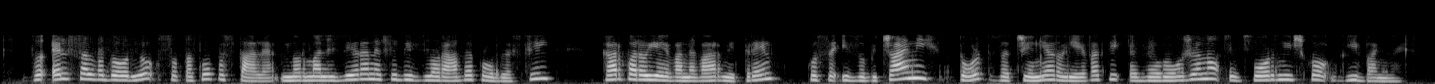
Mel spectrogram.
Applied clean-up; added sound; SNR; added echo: neural mask model DeepFilterNet 3.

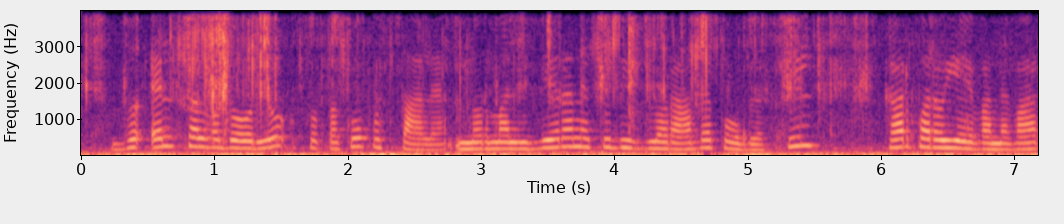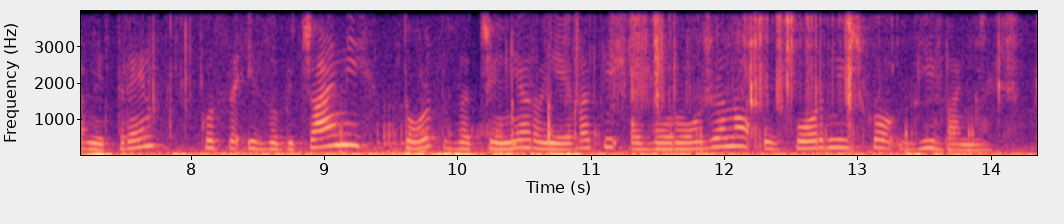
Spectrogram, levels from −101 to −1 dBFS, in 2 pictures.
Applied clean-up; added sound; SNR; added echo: none; Chewing, mastication; -3 dB; none.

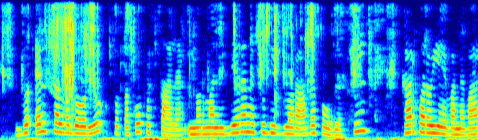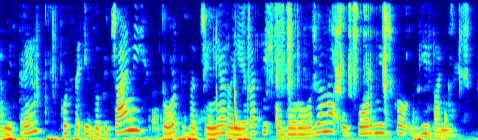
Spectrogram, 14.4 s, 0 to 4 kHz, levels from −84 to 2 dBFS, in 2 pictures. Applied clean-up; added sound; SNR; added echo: classical method log-MMSE.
